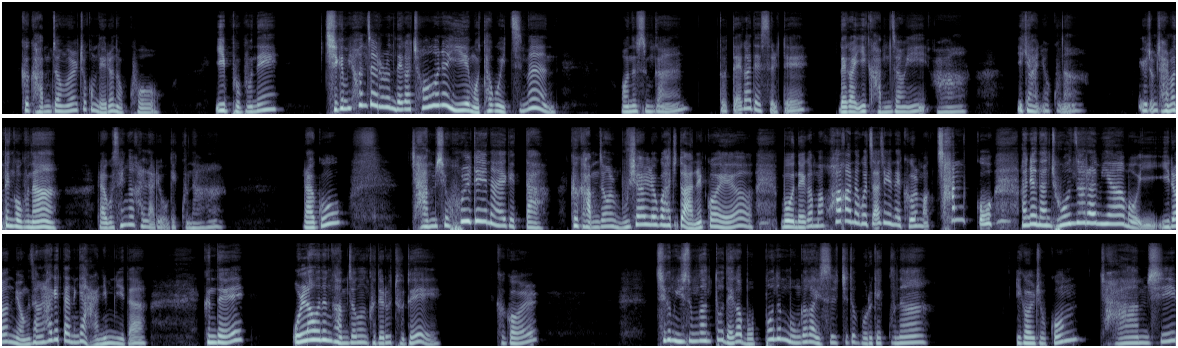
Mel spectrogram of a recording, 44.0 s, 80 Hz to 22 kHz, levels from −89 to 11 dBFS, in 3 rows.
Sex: female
